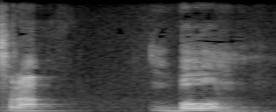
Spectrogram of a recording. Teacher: এরপর দেখি শ্রাবণ, শ্রাবণ শব্দের উচ্চারণ, শ্রাবণ, এখানে লেখা আছে শ্রাবণ, হবে না, এখানেও শ্রাবণ তালব্য হবে না, যেহেতু তালব্যর সাথে র ফলা আছে, তালব্যর উচ্চারণ ইংরেজি এস এর মতো হবে, ইংরেজি এস মানে তখন দন্তস্বর দিতে হবে, তাহলে শ্রাবণ না, এটা হবে শ্রাবণ 2 নম্বরটা।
